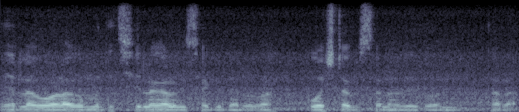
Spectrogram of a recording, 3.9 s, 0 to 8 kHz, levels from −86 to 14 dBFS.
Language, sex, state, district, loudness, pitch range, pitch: Kannada, male, Karnataka, Raichur, -19 LUFS, 90-100 Hz, 95 Hz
